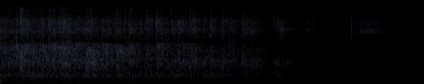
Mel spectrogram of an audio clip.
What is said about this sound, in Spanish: Quieren un aplauso al Señor por esto.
